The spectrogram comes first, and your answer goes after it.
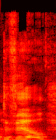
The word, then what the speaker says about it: DeVille: kind of jokes around says it's spelled like devil but it's deville um horse and jasper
